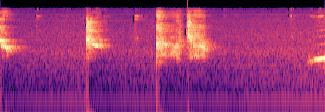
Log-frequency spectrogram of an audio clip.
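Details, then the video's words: Pet parrot that has learned to imitate coughing, producing short, rough, breathy cough bursts in a quiet room, followed by a brief rising squeak at the end. "My Parrot Oliver Coughing"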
